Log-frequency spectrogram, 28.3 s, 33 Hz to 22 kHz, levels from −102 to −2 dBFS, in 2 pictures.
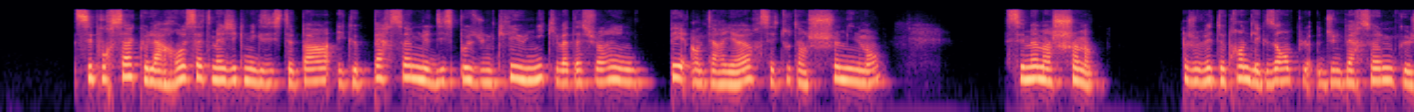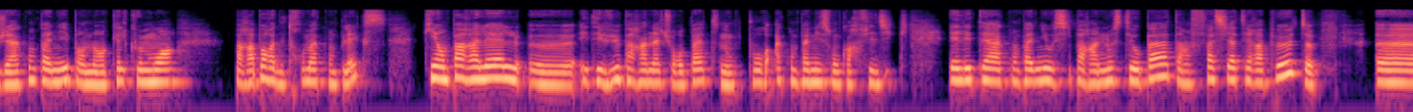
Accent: French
